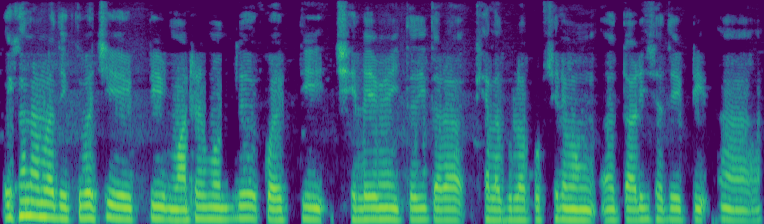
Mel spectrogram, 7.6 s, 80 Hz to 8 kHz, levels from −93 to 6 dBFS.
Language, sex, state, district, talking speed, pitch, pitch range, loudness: Bengali, male, West Bengal, Jalpaiguri, 150 wpm, 145 Hz, 140-155 Hz, -15 LUFS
